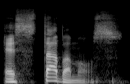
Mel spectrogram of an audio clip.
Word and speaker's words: estábamos: say estaba MOS safe now note that all of the words that we just learned have the main stress on the syllable stabbed estaba esta bus Esteban and estábamos now although it might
